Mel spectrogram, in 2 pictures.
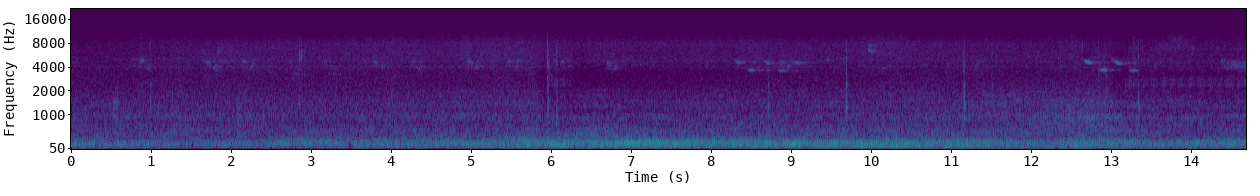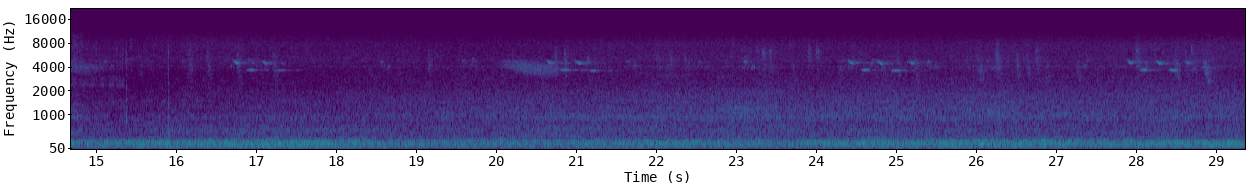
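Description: Outdoor ambience: a bird chirps in short clusters of high notes every few seconds over a steady low rumble.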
